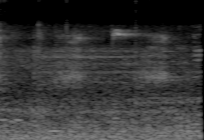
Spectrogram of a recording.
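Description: Faint outdoor background noise with a few short, high bird chirps.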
